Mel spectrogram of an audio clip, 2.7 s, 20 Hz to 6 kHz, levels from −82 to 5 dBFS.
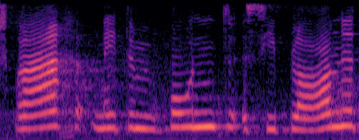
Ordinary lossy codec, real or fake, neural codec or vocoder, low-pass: none; real; none; 5.4 kHz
